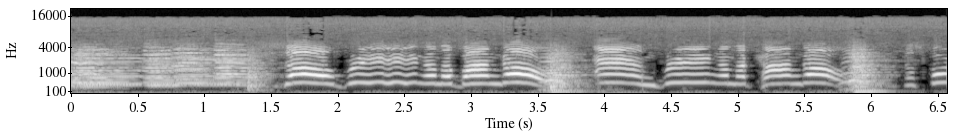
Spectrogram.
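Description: A female singer's voice with strong vibrato, in short rising-and-falling phrases, in an Afro-Cuban mambo number. It follows a held ensemble chord that breaks off about a second and a half in.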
